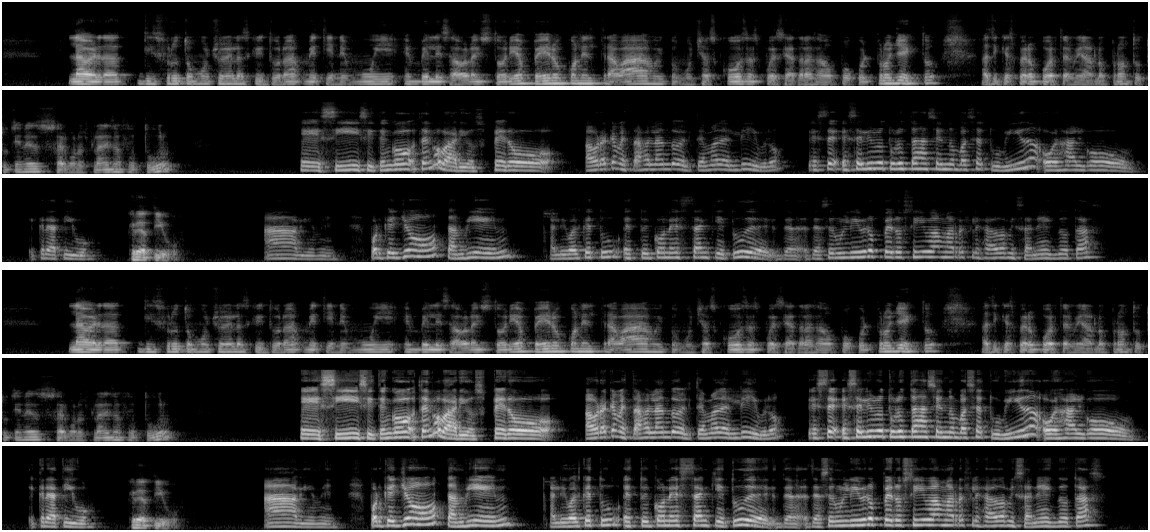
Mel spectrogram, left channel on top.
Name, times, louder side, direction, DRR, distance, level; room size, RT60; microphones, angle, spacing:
voice 1, 0.7-13.2 24.2-24.7, left 1 dB, 15° left, 0.5 m, -27 dB
voice 2, 14.4-17.0 17.3-19.3 19.5-22.8 23.2-23.9 25.5-28.1 28.4-33.9, right 6 dB, 70° right, 0.4 m, -21 dB
10.5 x 4.4 x 7.4 m
head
